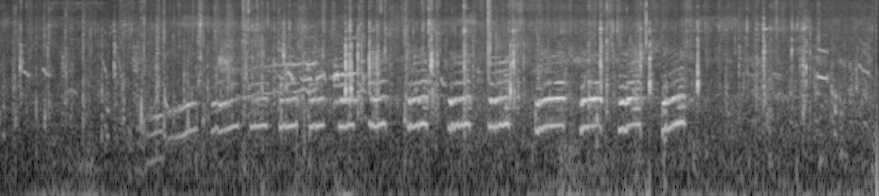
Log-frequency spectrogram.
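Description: Young chicks pecking at feed, giving a long run of rapid, high, evenly spaced peeps and soft clucks up close, over a low rustling background.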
